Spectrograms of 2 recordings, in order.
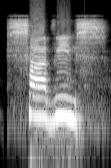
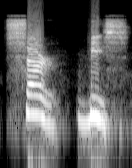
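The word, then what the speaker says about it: service: প্রথম সিলেবলের শেষে আর আছে, আর সাইলেন্ট থাকবে, তাহলে ব্রিটিশরা বলবে সার্ভিস, সার্ভিস। আর আমেরিকানরা বলে সার্ভিস।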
